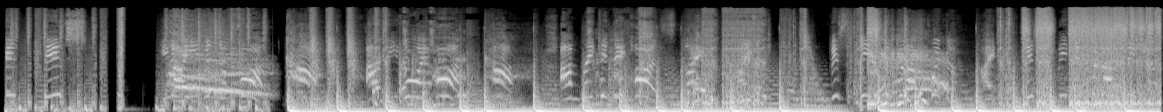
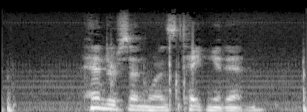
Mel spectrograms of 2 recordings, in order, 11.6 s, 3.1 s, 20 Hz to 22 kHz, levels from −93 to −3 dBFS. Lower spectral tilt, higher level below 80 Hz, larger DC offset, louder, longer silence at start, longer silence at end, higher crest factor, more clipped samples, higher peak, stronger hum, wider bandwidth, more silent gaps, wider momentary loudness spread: about the same, -4.5 dB/octave vs -5.5 dB/octave; first, -14 dBFS vs -42 dBFS; neither; about the same, -15 LUFS vs -15 LUFS; about the same, 0.05 s vs 0.05 s; about the same, 0 s vs 0 s; about the same, 12 dB vs 16 dB; neither; about the same, 0 dBFS vs 0 dBFS; neither; first, 17 kHz vs 13 kHz; first, 1.11-1.17 s vs none; second, 8 LU vs 16 LU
